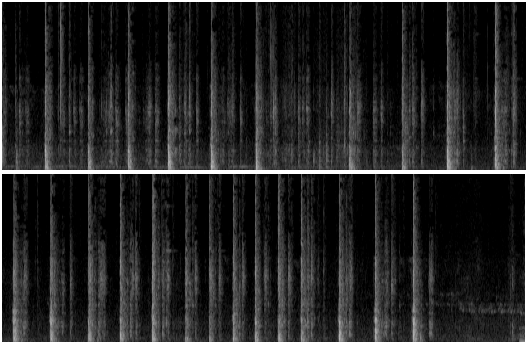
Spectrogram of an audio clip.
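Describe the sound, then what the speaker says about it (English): Repeated sharp knocks of an axe back-axing into a wooden kuksa bowl as it is carved out, about two strikes a second, close and crisp, with brief pauses between bursts and no talk. "where now you can actually back what's called back axing into the Kuksa"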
